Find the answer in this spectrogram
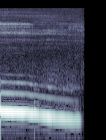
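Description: A person's voice imitating a wolf's howl, "Houuuu": one long held note that slowly falls in pitch and stops about one and a half seconds in.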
